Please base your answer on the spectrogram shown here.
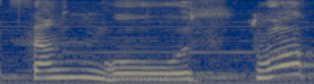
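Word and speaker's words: सङ्गोऽस्त्व: पुनः यहाँ पर अवग्रह का चिन्ह है, इसको जोड़ते हुए उच्चारण करेंगे। संगोस्त्व कर्मणि मा कर्म फल हेतुर भूर्मा ते संगोस्त्व कर्मणि।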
